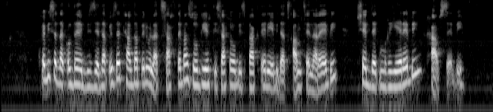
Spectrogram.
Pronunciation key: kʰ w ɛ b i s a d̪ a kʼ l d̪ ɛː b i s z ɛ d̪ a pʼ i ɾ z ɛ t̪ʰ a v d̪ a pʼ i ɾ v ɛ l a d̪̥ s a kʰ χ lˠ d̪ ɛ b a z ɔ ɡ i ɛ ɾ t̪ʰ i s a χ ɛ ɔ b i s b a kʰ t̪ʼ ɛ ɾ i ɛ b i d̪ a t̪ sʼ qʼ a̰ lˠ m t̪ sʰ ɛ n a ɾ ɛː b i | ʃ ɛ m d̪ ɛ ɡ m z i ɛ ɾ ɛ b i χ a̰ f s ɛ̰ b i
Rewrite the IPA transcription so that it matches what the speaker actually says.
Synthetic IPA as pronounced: kʰ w ɛ b i s a d̪ a kʼ l d̪ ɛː b i s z ɛ d̪ a pʼ i ɾ z ɛ t̪ʰ a v d̪ a pʼ i ɾ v ɛ l a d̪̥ s a χ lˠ d̪ ɛ b a z ɔ ɡ i ɛ ɾ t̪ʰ i s a χ ɛ ɔ b i s b a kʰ t̪ʼ ɛ ɾ i ɛ b i d̪ a t̪ sʼ qʼ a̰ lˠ m t̪ sʰ ɛ n a ɾ ɛː b i | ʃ ɛ m d̪ ɛ ɡ m ʁ i ɛ ɾ ɛ b i χ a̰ f s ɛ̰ b i

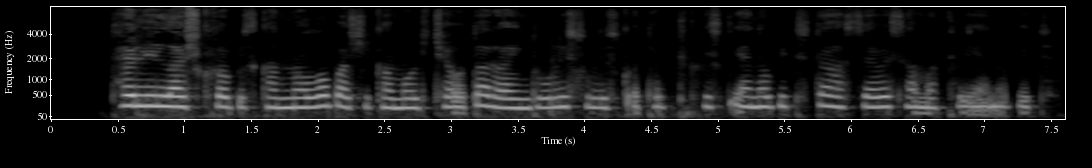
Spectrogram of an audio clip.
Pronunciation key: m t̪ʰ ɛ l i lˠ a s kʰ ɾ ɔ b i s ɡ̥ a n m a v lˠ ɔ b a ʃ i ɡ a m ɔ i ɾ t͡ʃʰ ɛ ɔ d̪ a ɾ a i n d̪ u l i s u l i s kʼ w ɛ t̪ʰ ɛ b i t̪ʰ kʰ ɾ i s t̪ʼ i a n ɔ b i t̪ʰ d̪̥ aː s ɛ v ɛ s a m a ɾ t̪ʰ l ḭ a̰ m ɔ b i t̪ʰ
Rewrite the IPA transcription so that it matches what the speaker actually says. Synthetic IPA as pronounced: m t̪ʰ ɛ l i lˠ a ʃ kʰ ɾ ɔ b i s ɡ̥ a n m a v lˠ ɔ b a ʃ i ɡ a m ɔ i ɾ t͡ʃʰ ɛ ɔ d̪ a ɾ a i n d̪ u l i s u l i s kʼ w ɛ t̪ʰ ɛ b i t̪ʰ kʰ ɾ i s t̪ʼ i a n ɔ b i t̪ʰ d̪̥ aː s ɛ v ɛ s a m a ɾ t̪ʰ l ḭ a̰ n ɔ b i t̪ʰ

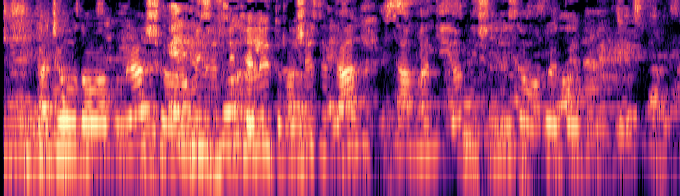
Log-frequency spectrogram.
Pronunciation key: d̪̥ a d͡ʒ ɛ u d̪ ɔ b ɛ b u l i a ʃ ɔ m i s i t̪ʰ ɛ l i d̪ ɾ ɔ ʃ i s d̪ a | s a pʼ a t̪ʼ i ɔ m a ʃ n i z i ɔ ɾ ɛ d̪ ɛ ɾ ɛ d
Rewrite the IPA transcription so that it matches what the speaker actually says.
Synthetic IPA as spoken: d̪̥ a d͡ʒ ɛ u d̪ ɔ v ɛ b u l i a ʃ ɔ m i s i t̪ʰ ɛ l i d̪ ɾ ɔ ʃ i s d̪ a | s a pʼ a t̪ʼ i ɔ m i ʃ n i z ɛ ɔ ɾ ɛ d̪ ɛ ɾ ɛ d

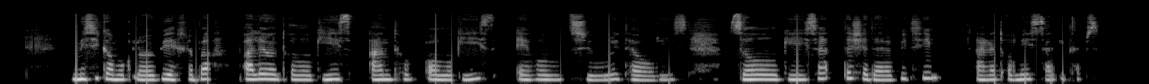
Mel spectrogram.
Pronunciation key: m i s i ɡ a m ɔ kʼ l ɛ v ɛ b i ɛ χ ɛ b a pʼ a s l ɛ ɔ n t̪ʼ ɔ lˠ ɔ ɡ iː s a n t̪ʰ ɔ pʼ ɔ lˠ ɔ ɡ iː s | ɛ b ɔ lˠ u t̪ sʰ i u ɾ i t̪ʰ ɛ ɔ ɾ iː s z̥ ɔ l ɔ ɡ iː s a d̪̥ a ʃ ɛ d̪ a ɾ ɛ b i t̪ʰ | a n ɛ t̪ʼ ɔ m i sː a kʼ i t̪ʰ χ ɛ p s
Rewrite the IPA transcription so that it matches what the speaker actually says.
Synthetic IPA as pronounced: m i s i ɡ a m ɔ kʼ l ɛ v ɛ b i ɛ χ ɛ b a pʼ a l ɛ ɔ n t̪ʼ ɔ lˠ ɔ ɡ iː s a n t̪ʰ ɔ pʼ ɔ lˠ ɔ ɡ iː s | ɛ v ɔ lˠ u t̪ sʰ i u ɾ i t̪ʰ ɛ ɔ ɾ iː s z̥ ɔ l ɔ ɡ iː s a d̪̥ a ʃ ɛ d̪ a ɾ ɛ b i t̪ʰ | a n a t̪ʼ ɔ m iː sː a kʼ i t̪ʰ χ ɛ p s

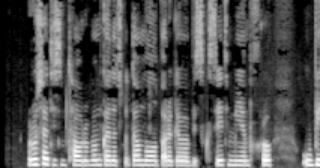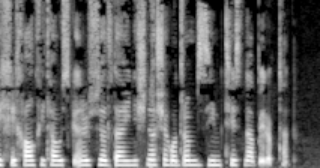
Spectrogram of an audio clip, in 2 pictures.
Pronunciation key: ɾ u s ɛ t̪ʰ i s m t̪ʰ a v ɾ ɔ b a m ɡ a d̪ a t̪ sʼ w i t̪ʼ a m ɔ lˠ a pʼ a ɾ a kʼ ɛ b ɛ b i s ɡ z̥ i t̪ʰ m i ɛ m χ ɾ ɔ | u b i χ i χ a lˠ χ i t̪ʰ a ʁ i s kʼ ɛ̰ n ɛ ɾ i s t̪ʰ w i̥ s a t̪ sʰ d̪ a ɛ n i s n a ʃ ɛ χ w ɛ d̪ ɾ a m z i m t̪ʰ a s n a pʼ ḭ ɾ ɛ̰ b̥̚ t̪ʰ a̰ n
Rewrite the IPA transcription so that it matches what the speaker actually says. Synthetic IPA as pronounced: ɾ u s ɛ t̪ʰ i s m t̪ʰ a v ɾ ɔ b a m ɡ a d̪ a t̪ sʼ w i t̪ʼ a m ɔ lˠ a pʼ a ɾ a kʼ ɛ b ɛ b i s ɡ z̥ i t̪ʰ m i ɛ m χ ɾ ɔ | u b i χ i χ a lˠ χ i t̪ʰ a v i s kʼ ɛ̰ n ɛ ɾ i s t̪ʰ w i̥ s a t̪ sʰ d̪ a i n i ʃ n a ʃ ɛ χ w ɛ d̪ ɾ a m z i m t̪ʰ i s n a pʼ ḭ ɾ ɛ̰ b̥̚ t̪ʰ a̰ n

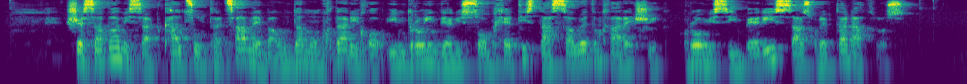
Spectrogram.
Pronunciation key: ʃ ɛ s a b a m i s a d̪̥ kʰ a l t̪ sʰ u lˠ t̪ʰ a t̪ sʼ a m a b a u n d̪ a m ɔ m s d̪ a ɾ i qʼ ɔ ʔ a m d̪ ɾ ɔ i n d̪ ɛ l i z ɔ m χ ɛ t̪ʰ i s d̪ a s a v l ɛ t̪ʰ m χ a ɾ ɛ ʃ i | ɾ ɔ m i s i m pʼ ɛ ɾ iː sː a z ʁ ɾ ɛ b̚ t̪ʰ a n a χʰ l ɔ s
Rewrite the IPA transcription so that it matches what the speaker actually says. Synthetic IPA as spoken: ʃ ɛ s a b a m i s a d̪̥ kʰ a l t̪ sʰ u lˠ t̪ʰ a t̪ sʼ a m ɛ b a u n d̪ a m ɔ m χ d̪ a ɾ i qʼ ɔ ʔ i m d̪ ɾ ɔ i n d̪ ɛ l i s ɔ m χ ɛ t̪ʰ i s d̪ a s a v l ɛ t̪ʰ m χ a ɾ ɛ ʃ i | ɾ ɔ m i s i m pʼ ɛ ɾ iː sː a z ʁ ɾ ɛ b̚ t̪ʰ a n a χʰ l ɔ s

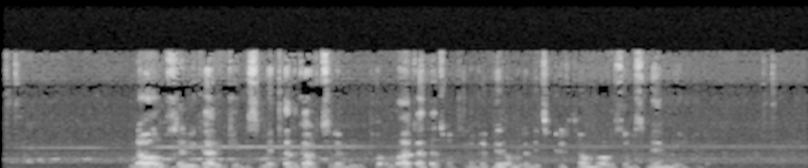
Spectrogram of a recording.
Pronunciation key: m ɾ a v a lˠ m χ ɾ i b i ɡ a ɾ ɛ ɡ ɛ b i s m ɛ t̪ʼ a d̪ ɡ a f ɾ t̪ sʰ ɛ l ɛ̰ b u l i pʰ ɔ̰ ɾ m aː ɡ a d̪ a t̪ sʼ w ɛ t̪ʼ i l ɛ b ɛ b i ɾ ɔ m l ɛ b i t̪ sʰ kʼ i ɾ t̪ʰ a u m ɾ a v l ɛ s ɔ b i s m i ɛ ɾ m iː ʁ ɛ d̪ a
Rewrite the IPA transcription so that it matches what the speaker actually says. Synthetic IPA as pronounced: m ɾ a v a lˠ m χ ɾ i v i ɡ a ɾ i ɡ ɛ b i s m ɛ t̪ʼ a d̪ ɡ a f ɾ t̪ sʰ ɛ l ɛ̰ b u l i pʰ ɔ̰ ɾ m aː ɡ a d̪ a t̪ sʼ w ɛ t̪ʼ i l ɛ b ɛ b i ɾ ɔ m l ɛ b i t̪ sʰ pʼ i ɾ t̪ʰ a u m ɾ a v l ɛ s ɔ b i s m i ɛ ɾ m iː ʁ ɛ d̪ a

